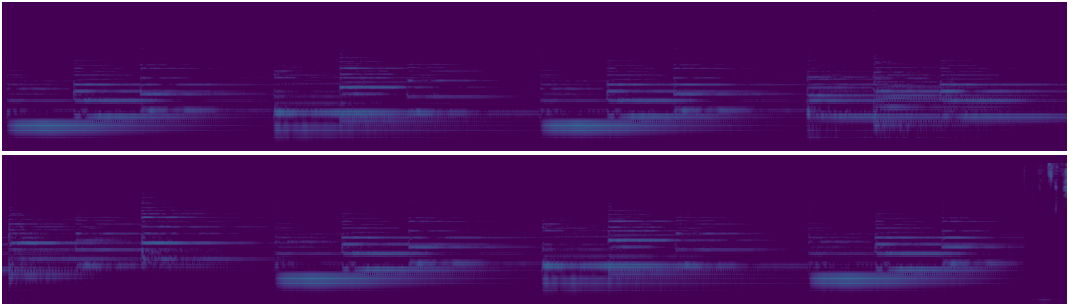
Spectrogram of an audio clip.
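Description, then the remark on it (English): A plucked harp plays rising arpeggios of the tonic and dominant triads, alternating between the two chords in a steady, repeating pattern, the notes ringing and overlapping, clear with no voices. “It's just playing the tonic and dominant um, upward arpeggios of the triads.”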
